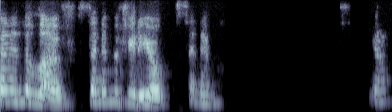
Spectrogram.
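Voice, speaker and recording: A woman speaks with a Quebec French accent and ordinary pitch variation. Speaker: HR consultant. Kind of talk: vlog-style business talk to camera. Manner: animated.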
